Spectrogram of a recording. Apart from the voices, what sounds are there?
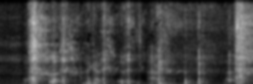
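coughing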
